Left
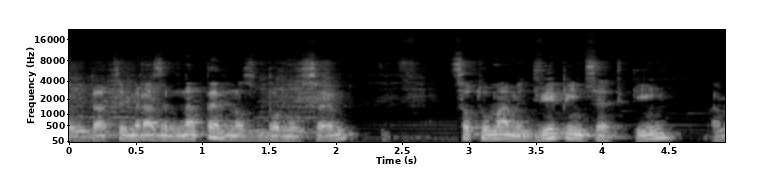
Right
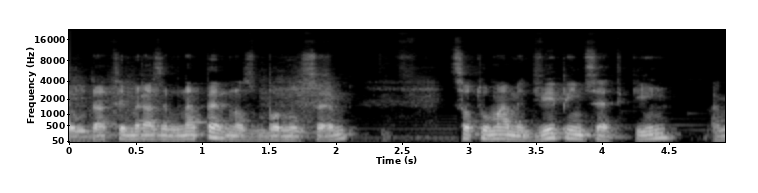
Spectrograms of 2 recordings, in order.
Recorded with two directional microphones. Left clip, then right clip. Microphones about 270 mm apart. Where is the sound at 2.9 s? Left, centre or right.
Centre.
